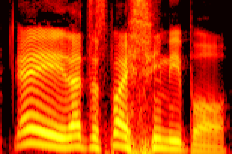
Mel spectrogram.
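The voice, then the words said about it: Put-on Italian accent. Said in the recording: “I don't know why I did Italian. ... One accent we can still do with abandon.”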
